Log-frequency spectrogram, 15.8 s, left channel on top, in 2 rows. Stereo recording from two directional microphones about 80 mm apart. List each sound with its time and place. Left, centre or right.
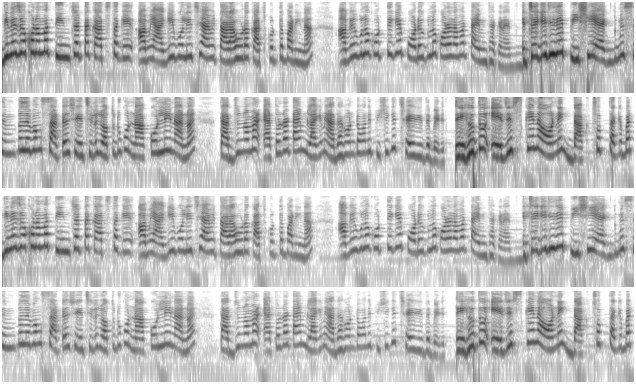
0.0 s a woman's voice: left
0.5 s a woman's voice: left
4.2 s a woman's voice: left
6.6 s a woman's voice: left
6.9 s a woman's voice: left
11.3 s a woman's voice: centre
13.6 s a woman's voice: left
13.8 s a woman's voice: left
